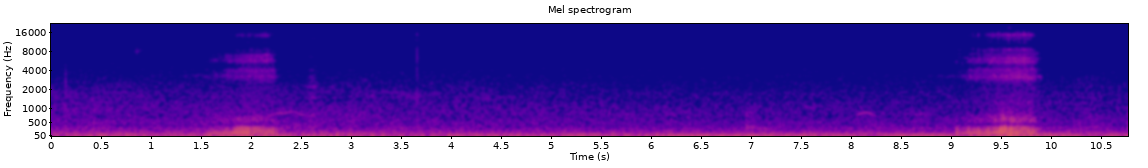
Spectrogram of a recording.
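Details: Sleeping dog snoring: two rough, rumbling snorts, each about a second long and roughly seven seconds apart, over a steady quiet hiss.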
